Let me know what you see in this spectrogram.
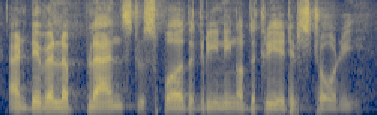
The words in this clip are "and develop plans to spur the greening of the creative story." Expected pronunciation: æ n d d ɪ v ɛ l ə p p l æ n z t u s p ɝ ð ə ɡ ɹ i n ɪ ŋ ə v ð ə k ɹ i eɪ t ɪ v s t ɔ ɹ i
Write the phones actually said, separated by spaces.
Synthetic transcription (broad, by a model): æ n d d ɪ v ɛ l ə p p l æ n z t u s p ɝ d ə ɡ ɹ i n ɪ ŋ ə v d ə k ɹ i eɪ t ɪ v s t ɔ ɹ i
